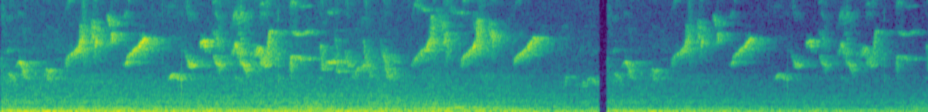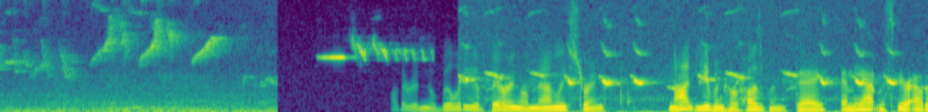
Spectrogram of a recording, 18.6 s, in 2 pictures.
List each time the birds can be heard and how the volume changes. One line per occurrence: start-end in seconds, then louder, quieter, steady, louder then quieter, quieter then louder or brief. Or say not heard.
0.0-18.5 quieter then louder.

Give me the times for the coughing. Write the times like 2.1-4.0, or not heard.
not heard.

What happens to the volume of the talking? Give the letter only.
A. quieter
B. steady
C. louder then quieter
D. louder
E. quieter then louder
B.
